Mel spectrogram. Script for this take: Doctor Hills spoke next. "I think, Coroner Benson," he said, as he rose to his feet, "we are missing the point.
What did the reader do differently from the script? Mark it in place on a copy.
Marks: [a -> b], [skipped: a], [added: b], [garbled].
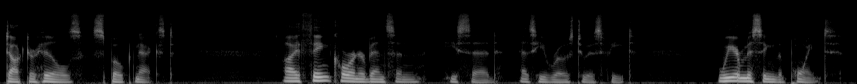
Doctor Hills spoke next. "I think, Coroner Benson," he said, as he rose to his feet, "we are missing the point.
